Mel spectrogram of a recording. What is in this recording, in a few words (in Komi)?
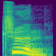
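"тшын", Komi, female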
